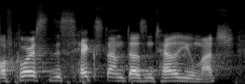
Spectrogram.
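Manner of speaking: ordinary talk, nothing marked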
